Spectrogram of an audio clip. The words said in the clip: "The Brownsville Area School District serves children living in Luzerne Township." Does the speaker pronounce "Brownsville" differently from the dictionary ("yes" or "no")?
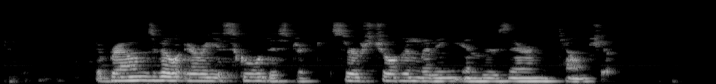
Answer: no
